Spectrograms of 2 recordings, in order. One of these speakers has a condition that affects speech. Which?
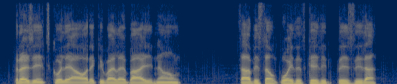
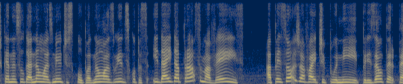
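The first: cerebral palsy; meningitis at age three; relearned talking after onset.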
